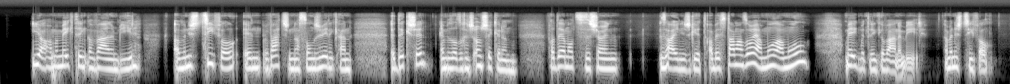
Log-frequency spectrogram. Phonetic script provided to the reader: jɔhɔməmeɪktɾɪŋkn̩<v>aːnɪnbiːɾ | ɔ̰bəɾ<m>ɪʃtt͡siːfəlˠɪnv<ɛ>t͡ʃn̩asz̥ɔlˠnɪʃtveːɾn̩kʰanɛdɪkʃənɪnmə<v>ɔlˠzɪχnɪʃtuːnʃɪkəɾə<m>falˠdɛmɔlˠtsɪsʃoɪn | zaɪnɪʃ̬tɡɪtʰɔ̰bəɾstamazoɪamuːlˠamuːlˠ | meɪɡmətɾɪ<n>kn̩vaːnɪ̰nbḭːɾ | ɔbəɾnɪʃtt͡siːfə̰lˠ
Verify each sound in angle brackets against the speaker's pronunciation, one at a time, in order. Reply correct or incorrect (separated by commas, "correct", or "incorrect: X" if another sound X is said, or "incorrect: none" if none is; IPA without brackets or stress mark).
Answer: correct, incorrect: n, incorrect: a, incorrect: z, incorrect: n, incorrect: ŋ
